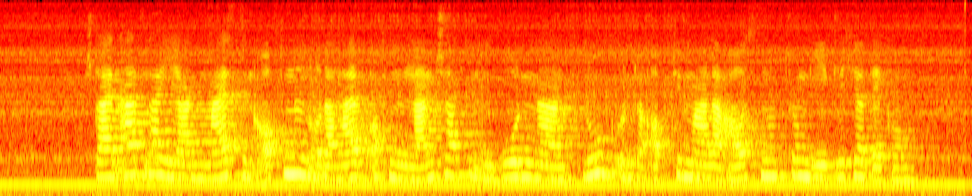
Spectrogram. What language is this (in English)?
German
